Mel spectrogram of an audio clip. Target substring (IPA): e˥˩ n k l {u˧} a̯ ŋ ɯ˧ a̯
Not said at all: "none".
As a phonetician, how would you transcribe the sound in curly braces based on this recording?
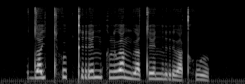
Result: u˥˩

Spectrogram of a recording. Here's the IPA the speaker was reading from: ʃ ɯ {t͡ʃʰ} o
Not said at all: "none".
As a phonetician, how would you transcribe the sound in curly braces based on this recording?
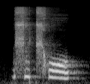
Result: t͡ʃʰ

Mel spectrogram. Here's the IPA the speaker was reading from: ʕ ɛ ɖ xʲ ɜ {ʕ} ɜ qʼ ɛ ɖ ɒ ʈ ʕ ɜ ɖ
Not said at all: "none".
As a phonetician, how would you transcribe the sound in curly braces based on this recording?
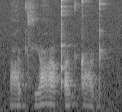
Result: ʕ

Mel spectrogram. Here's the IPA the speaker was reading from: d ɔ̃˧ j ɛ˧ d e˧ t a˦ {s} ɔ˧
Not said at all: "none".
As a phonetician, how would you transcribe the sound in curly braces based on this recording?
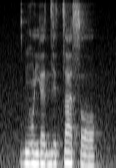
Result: s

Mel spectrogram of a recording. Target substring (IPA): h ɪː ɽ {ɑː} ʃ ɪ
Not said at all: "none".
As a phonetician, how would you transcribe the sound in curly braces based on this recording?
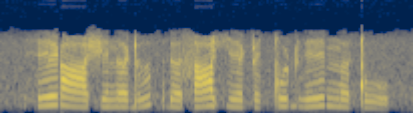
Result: ɑː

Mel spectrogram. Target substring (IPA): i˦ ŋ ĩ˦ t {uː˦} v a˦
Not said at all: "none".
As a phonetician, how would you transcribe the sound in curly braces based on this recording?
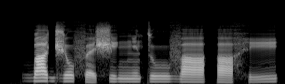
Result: uː˦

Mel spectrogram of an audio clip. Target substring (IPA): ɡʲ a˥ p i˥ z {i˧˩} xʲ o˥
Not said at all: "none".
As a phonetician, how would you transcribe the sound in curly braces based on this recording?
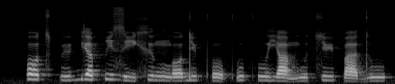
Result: i˧˩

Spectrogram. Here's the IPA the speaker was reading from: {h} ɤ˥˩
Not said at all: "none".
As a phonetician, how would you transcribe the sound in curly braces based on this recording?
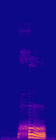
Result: h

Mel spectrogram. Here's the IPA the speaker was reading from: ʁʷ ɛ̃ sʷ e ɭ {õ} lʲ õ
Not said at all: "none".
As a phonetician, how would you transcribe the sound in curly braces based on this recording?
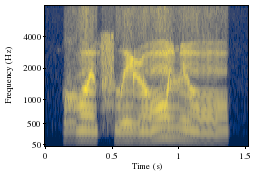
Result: õ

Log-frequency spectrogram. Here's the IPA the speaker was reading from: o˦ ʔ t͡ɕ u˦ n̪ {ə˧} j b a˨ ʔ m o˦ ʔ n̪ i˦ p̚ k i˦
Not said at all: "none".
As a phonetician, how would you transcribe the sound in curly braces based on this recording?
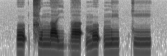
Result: a˧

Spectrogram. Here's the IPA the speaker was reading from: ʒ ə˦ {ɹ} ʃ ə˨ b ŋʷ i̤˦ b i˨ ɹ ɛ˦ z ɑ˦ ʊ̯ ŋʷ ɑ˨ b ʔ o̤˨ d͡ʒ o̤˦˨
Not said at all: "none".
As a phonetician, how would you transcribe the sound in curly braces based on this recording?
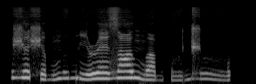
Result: none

